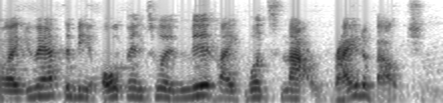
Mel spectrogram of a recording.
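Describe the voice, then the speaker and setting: Very wide pitch swings and an animated tone carry speech delivered at a fairly quick pace. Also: woman. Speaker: lifestyle vlogger. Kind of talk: casual vlog monologue. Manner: fast.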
